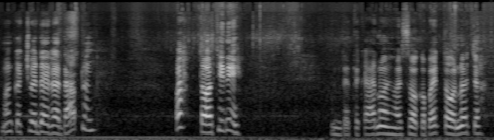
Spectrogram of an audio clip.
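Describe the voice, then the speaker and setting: Older Isan-accented Thai woman, vlogger, fairly high voice, chatty and friendly with viewers, recorded outdoors in woods. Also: fast. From Thailand. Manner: chatty, warmly addresses viewers as kin, sweet polite endings. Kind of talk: casual narrating vlog while foraging. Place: forest outdoors.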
